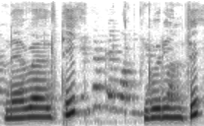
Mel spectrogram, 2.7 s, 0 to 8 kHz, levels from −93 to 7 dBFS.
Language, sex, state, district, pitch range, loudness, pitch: Telugu, male, Andhra Pradesh, Sri Satya Sai, 215-340 Hz, -13 LUFS, 235 Hz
